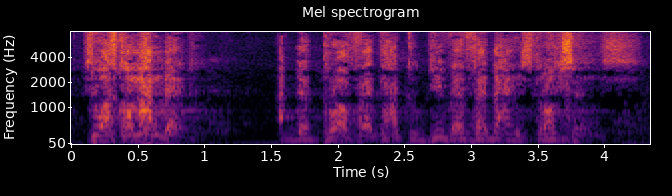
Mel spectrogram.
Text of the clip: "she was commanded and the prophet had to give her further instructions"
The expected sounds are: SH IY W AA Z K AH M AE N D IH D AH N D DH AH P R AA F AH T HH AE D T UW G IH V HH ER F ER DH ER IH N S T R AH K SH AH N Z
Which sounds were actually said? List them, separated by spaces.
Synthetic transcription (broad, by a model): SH IY W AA S K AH M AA N D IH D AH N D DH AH P R AA F AH T HH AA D T UW G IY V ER F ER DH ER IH N S T R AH K SH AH N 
